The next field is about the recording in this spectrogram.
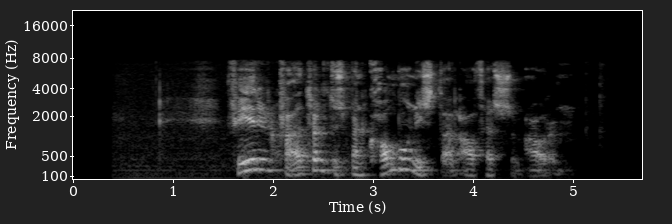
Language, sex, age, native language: Icelandic, male, 60-69, Icelandic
